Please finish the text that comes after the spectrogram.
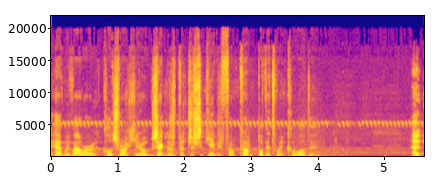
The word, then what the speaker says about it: Grzegorz: Jagosh? Grzegorz Brzęczyszczykiewicz. Dragush? It's Gregor. Am I saying it right? No, Grzegorz.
